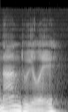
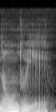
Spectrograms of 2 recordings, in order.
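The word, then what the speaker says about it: Gnanduillet: Well, there's the posh French pronunciation or Both. what we go with. So Let's hear both. so it could be Armand Nandouille or Armand Nondouille.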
